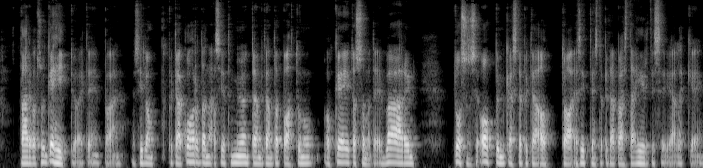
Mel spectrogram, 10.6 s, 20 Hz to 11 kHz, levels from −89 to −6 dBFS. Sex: male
